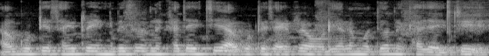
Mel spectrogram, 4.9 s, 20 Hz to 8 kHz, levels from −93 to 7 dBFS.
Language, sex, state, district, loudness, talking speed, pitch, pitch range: Odia, male, Odisha, Malkangiri, -16 LUFS, 185 wpm, 145 Hz, 135-150 Hz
